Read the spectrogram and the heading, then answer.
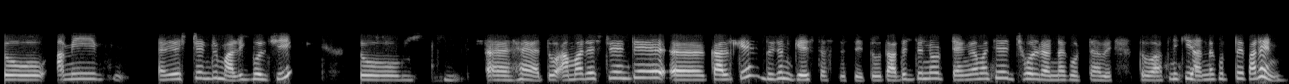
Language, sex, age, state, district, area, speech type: Bengali, female, 18-30, West Bengal, Jalpaiguri, rural, conversation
